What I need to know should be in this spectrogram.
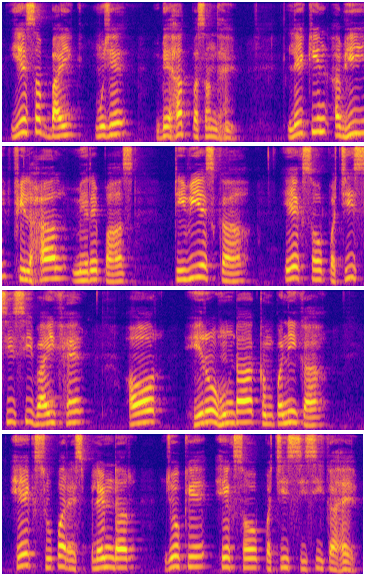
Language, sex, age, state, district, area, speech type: Urdu, male, 30-45, Bihar, East Champaran, rural, spontaneous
